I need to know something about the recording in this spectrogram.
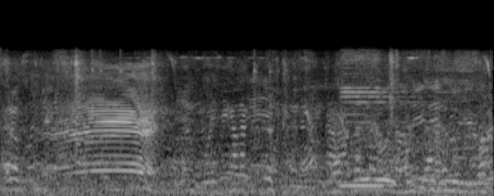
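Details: Desi cow at the Gadarwara livestock market, Madhya Pradesh, India: a short, loud moo near the one-second mark with a rich harmonic stack that rises and falls, amid steady market bustle and crowd noise.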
